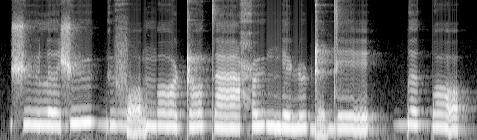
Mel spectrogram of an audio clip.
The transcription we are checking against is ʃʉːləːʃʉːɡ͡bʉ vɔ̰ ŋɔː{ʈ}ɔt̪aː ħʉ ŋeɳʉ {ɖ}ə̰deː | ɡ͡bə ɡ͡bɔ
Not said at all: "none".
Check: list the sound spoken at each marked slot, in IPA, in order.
ʈ, ɖ

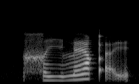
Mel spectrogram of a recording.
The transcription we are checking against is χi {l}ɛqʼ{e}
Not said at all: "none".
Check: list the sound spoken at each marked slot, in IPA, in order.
l, ḛ

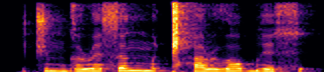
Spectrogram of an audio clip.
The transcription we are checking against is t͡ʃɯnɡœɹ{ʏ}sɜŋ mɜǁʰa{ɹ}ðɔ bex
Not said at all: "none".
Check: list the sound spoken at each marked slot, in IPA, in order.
ɛ, ɹ

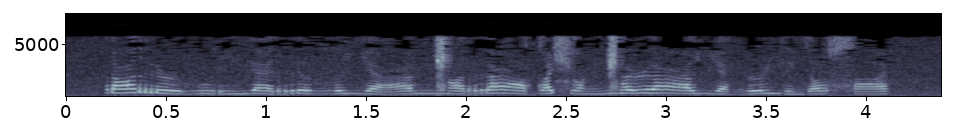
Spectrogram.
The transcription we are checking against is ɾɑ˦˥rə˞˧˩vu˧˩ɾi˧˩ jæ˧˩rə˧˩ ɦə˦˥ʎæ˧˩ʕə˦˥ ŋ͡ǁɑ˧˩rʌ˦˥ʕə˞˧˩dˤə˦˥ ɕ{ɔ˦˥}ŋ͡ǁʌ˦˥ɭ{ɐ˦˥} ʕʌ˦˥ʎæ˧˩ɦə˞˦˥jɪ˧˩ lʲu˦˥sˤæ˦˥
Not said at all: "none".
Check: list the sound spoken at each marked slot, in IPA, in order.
ɔ˧˩, ə˦˥

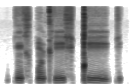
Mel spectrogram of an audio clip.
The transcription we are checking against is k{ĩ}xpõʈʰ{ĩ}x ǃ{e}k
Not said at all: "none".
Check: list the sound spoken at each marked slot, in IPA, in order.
ĩ, i, i

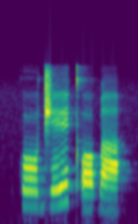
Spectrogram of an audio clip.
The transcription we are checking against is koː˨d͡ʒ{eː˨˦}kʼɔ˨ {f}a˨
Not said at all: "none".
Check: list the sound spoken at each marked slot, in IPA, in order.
eː˨˦, ɓ

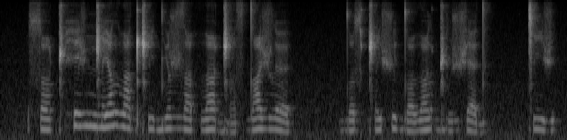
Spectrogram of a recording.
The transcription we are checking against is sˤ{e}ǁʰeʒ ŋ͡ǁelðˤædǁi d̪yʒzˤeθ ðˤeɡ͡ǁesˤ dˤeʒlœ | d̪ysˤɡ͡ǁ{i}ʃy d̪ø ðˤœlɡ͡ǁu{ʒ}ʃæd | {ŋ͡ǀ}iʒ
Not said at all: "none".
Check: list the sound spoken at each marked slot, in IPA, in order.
ø, i, ʒ, ǀ

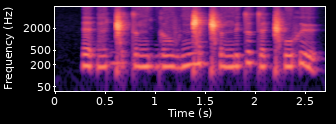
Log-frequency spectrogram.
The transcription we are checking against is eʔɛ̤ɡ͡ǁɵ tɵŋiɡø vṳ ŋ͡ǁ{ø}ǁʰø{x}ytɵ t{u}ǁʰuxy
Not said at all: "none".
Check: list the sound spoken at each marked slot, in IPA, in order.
e, ŋ, ø

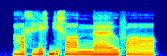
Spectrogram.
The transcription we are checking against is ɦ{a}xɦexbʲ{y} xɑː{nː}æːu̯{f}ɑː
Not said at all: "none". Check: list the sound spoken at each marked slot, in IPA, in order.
ɑ, e, nː, f

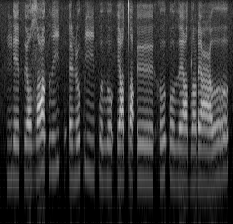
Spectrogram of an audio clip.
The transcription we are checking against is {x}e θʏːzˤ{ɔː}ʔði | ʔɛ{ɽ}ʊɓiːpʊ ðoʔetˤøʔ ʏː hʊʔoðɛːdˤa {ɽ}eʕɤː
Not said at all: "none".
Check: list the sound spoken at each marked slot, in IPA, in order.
ŋ, ɤː, ɳ, ɽ

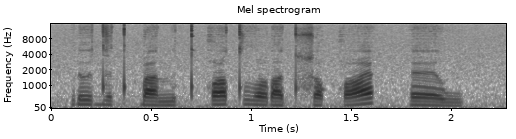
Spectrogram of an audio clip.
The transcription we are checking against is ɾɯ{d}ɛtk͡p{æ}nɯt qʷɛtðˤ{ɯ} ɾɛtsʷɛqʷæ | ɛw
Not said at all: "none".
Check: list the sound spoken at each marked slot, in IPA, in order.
d, a, u

